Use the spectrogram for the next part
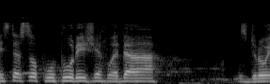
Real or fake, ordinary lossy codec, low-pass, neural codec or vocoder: fake; Opus, 16 kbps; 7.2 kHz; codec, 16 kHz, 0.5 kbps, X-Codec, HuBERT features, trained on balanced general audio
